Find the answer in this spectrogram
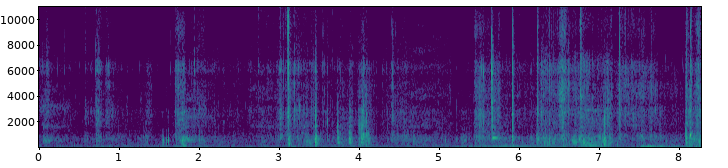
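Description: Irregular footsteps crunching through dry fallen leaves and twigs, with scattered sharp cracks and rustles.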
